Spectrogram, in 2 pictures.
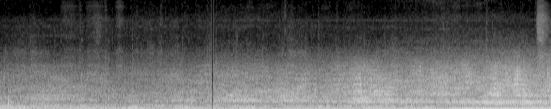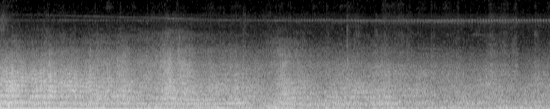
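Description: City street traffic, with a motor vehicle passing close by: its engine rumble grows louder to a peak about halfway through and then fades away.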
